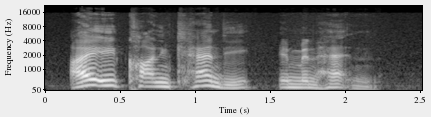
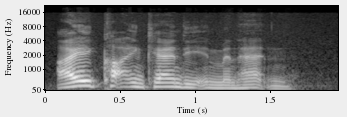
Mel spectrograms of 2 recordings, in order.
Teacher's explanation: 모음과 모음 사이에 T가 두 개 들어갔을 때는 목구멍에 또 뭐가 걸려요.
